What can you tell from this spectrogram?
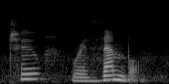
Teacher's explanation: we put the emphasis on the second syllable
